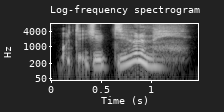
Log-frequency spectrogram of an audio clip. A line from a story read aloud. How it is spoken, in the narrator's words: Bailey gasped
